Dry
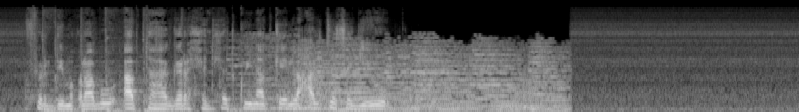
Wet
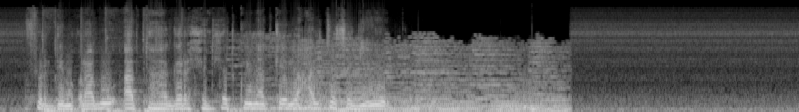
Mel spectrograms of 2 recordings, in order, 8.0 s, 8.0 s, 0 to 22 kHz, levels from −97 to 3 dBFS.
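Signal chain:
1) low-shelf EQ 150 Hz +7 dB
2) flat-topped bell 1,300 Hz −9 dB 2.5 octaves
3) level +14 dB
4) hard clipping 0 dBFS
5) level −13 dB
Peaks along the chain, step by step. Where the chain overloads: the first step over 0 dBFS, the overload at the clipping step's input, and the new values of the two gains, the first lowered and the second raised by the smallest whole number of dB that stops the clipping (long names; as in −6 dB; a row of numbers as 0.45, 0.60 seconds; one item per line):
−2.5, −6.5, +7.5, 0.0, −13.0 dBFS
step 3, 7.5 dB
step 3 +6 dB, step 5 −5 dB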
